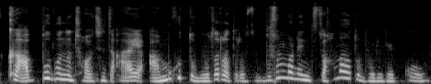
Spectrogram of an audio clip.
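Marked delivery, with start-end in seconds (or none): none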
